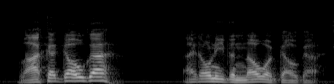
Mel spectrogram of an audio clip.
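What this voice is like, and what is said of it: Put-on Boston accent. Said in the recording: “I always feel like that joke ought to be with a Boston accent.”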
